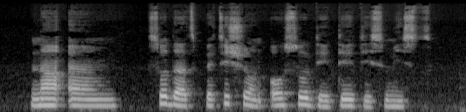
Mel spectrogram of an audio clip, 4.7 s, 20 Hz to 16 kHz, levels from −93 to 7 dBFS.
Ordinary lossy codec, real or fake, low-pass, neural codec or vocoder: MP3, 64 kbps; real; 14.4 kHz; none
